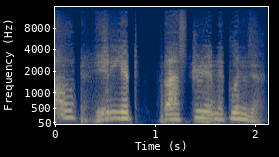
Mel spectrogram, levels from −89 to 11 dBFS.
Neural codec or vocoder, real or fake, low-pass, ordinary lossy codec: codec, 44.1 kHz, 0.9 kbps, DAC; fake; 14.4 kHz; none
